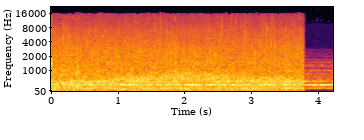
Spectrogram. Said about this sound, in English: Thank you for braving the weather. Aye, miss. A little rain is no bother.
